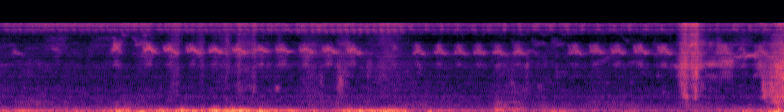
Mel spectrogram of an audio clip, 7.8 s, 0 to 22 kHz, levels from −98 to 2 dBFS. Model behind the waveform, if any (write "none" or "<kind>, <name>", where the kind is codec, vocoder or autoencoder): vocoder, WaveNeXt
